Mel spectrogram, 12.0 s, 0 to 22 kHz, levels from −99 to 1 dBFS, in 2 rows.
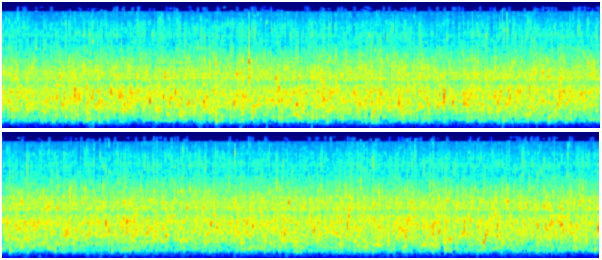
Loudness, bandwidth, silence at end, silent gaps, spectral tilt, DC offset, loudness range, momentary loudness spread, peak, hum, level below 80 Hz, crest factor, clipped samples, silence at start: -24 LUFS; 19 kHz; 0 s; none; 1.5 dB/octave; under 0.1%; 1 LU; 1 LU; -4 dBFS; none; -86 dBFS; 22 dB; under 0.1%; 0 s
